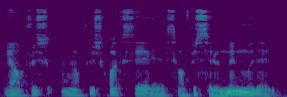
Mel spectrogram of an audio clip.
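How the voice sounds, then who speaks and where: A man hosting a casual unboxing vlog as a model car collector, enthusiastic and halting, with many fillers and restarts. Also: sits low, dark tone, breathy edge. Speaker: die-cast model car collector and channel host.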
